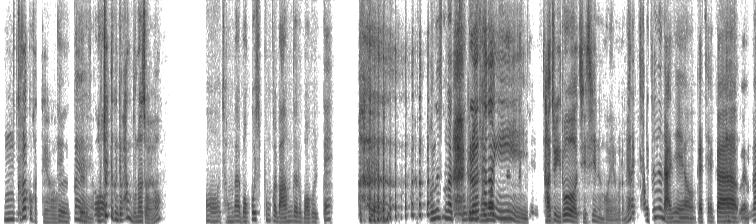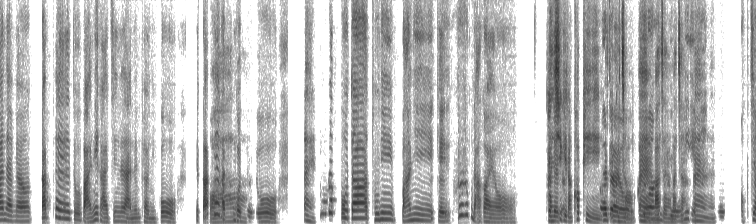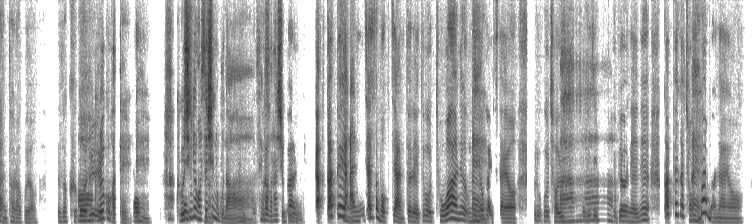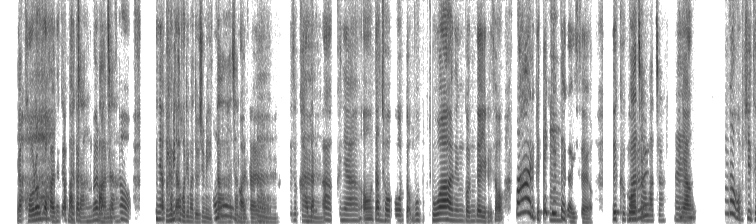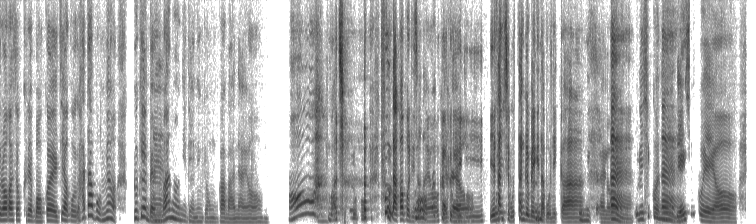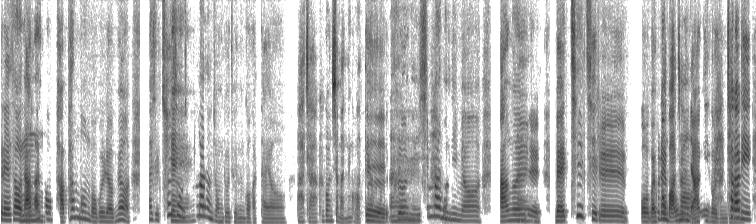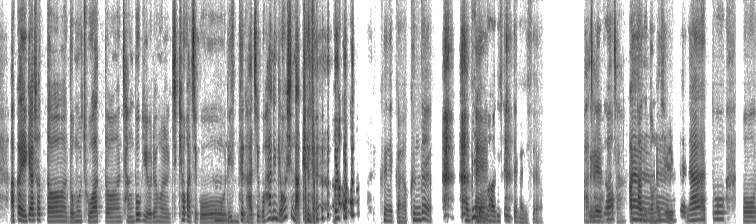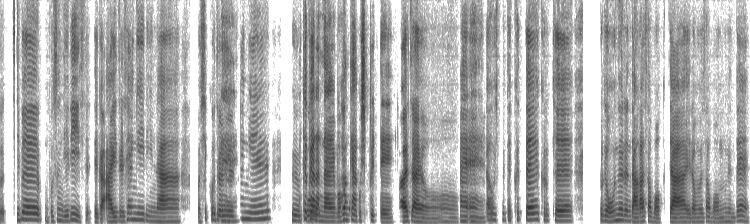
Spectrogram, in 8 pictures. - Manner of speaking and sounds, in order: laugh; laughing while speaking: "그때는"; distorted speech; other background noise; gasp; gasp; tapping; laughing while speaking: "어 맞아"; laugh; laughing while speaking: "낫겠네요"; laugh
- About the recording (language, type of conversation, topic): Korean, podcast, 식비를 잘 관리하고 장을 효율적으로 보는 요령은 무엇인가요?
